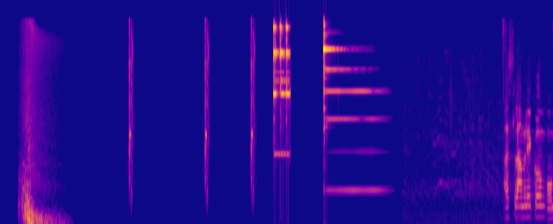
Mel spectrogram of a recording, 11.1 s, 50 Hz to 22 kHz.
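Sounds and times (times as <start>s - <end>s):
deep whoosh: 0.4s - 1.4s.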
